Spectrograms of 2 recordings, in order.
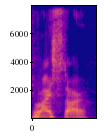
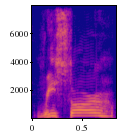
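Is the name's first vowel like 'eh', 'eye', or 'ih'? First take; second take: eye; eh. First: The first syllable has a long 'eye' vowel. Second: The first syllable has a short 'eh' vowel. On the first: The speaker calls it right. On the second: The speaker calls it wrong.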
